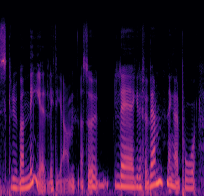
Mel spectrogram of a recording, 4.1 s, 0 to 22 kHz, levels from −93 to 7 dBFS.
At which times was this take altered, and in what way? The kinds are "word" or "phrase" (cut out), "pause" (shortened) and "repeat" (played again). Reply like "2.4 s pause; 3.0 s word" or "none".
none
